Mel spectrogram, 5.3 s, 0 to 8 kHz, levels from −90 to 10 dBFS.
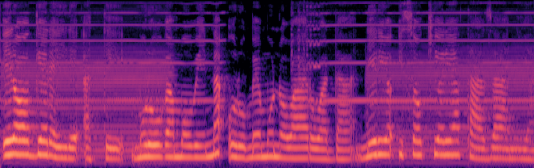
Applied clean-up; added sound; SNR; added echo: none; Wind instrument, woodwind instrument + Bowed string instrument; 16 dB; none.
